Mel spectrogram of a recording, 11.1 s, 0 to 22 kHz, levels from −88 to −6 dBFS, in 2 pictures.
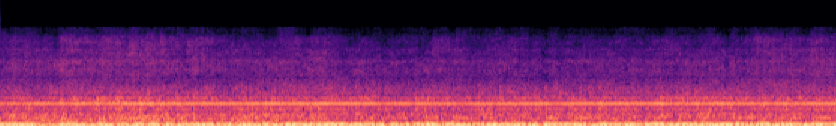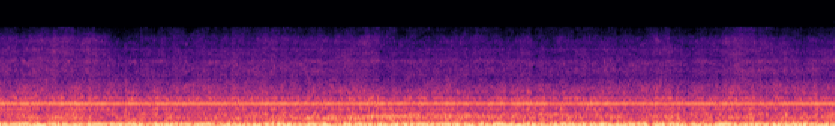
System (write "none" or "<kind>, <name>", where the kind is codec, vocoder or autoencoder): codec, HILCodec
